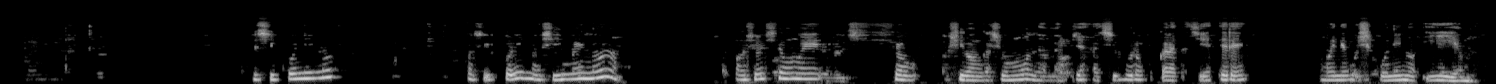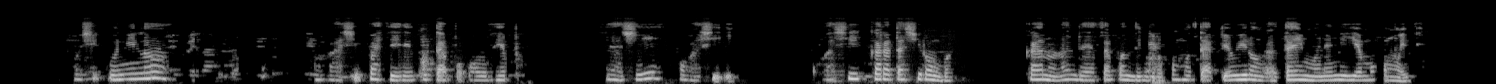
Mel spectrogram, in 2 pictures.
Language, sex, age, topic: Oshiwambo, female, 25-35, agriculture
